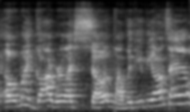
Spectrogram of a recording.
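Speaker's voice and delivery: put-on high, loud, swooning Valley Girl gush; gushing Valley Girl accent. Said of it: "the Valley Girl accent just takes over".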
